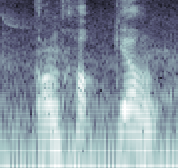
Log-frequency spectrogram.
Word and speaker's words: Kong Hock Keong: It also has an official name pronounced in Penang Hokkien as Kong3 Hock1 Keong4, and that name comes with a double meaning.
